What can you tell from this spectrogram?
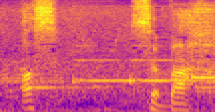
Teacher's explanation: Now if we add the definite article on the beginning of this word, it becomes a sabah. Because sad is a sun letter, we have to eliminate the lam from the definite article and duplicate the sad. So it becomes as sabah, the morning.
